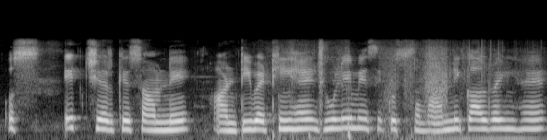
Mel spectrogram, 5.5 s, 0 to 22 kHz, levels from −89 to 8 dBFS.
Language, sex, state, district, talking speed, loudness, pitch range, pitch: Hindi, female, Madhya Pradesh, Bhopal, 175 wpm, -13 LUFS, 215-235 Hz, 230 Hz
